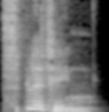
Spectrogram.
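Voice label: "splitting", British English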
